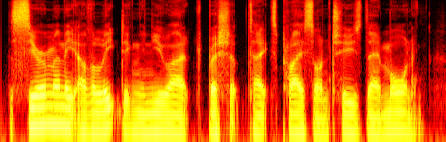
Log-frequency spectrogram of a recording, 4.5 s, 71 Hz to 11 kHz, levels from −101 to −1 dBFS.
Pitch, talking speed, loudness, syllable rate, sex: 100 Hz, 160 wpm, -19 LUFS, 5.7 syllables/s, male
